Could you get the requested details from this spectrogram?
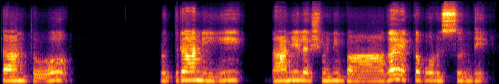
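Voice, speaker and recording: A woman narrating a TV serial episode recap in a plain, steady storytelling manner, leaning on the same filler phrases. Her voice sits somewhat low for a woman and stays even. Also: a little slow. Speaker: serial recap channel host.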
